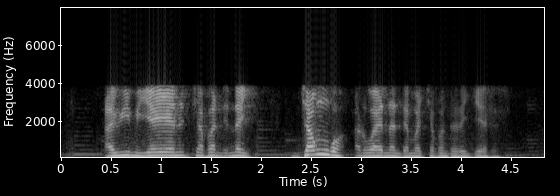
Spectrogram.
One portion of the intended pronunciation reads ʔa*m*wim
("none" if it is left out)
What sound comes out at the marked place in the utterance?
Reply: none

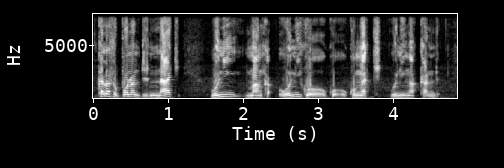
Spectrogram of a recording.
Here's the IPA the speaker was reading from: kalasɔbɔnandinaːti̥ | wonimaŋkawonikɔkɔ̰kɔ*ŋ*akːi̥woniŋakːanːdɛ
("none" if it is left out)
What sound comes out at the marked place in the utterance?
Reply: ŋ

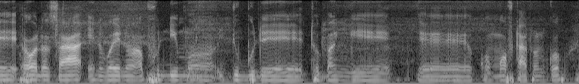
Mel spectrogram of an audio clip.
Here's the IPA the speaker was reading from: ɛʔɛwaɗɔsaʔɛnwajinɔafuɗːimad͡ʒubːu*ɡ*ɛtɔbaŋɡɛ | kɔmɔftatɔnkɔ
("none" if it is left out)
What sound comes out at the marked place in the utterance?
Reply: d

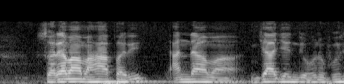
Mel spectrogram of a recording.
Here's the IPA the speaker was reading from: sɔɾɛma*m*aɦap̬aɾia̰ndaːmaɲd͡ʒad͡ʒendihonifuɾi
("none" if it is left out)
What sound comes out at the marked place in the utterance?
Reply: m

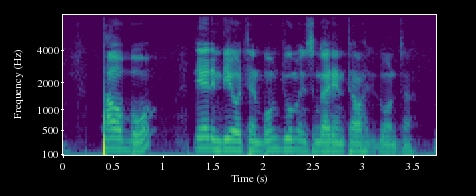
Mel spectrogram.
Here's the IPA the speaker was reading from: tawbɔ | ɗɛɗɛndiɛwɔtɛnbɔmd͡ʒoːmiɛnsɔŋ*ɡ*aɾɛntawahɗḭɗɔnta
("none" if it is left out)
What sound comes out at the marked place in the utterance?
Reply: ɡ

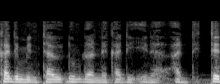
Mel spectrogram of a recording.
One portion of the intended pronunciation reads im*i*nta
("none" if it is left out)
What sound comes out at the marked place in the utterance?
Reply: i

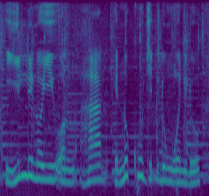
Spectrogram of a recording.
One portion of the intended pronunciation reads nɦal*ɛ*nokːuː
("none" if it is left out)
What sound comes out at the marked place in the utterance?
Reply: ɛ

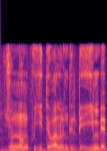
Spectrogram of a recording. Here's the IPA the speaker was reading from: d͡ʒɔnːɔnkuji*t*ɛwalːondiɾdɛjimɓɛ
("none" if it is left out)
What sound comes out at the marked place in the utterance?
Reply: d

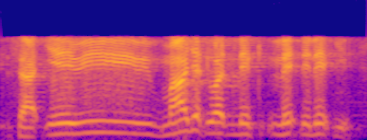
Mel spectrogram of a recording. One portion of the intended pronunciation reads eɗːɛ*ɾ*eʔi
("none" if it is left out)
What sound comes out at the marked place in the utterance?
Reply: l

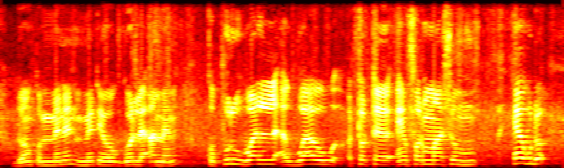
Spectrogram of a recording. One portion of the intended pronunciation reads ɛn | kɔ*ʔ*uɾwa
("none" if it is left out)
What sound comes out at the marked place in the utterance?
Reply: p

